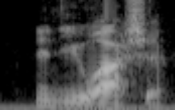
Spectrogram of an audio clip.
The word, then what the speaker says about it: Inuyasha: I know how to pronounce it. Or Black sure. Butler. Oh, it's an anime. Inuyasha. – Inuyasha.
